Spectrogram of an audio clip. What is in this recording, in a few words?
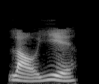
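"姥爷", Mandarin Chinese; chinese flashcards; hsk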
